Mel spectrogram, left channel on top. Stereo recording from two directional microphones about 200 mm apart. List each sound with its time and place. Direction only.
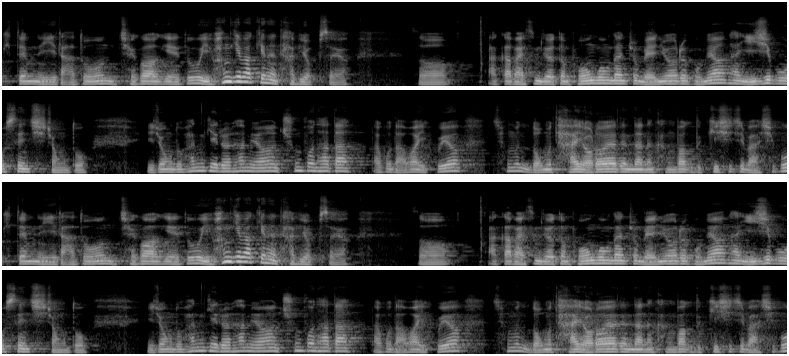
0.1 s speech: 30° left (ahead or behind)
